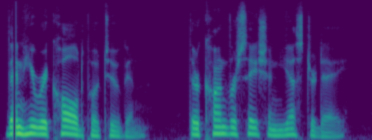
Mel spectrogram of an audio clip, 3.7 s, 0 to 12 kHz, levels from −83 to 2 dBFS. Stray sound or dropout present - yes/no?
yes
